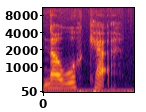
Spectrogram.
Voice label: my hat, Cheyenne

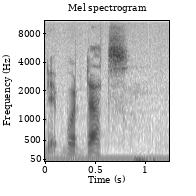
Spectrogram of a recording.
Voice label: crane, Cheyenne

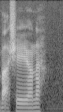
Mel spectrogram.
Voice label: robin, Cheyenne

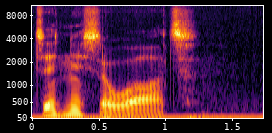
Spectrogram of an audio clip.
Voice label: lame deer forks, cheyenne language

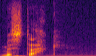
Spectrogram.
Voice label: screech owl, Cheyenne

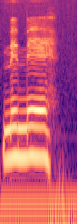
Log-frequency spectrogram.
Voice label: grandpa baby talk, cheyenne language

